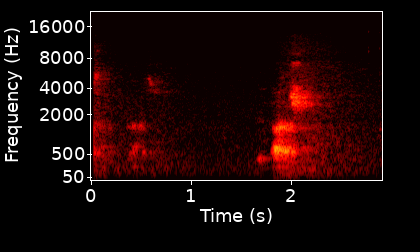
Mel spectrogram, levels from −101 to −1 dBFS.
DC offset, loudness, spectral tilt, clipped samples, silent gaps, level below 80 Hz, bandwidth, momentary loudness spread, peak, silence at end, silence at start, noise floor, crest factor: under 0.1%; -48 LUFS; -0.5 dB/octave; under 0.1%; none; under -90 dBFS; 14.5 kHz; 24 LU; -34 dBFS; 0.6 s; 0.05 s; -85 dBFS; 22 dB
